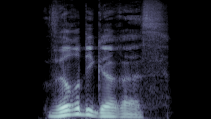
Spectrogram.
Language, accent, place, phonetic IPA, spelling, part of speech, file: German, Germany, Berlin, [ˈvʏʁdɪɡəʁəs], würdigeres, adjective, De-würdigeres.ogg
- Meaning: strong/mixed nominative/accusative neuter singular comparative degree of würdig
